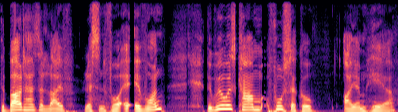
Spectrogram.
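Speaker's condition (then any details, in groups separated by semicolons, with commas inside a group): Down syndrome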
